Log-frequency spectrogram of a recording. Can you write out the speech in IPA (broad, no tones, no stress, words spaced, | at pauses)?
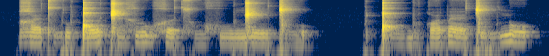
ʁætʰṳ ɾuǃœ ɡ͡ǁæxluːxœt͡sʰo̤ xuːŋ͡ǁeːǀo̤ | ǃʰo̤ bṳqʷæp æːǀuɾṳn o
